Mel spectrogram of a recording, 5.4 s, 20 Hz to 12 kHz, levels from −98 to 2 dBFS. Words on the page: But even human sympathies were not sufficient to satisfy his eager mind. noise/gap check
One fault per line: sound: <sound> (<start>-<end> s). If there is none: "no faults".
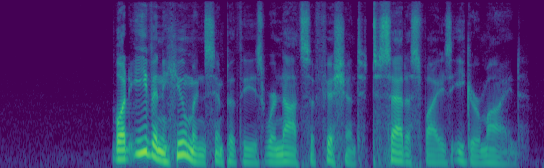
no faults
